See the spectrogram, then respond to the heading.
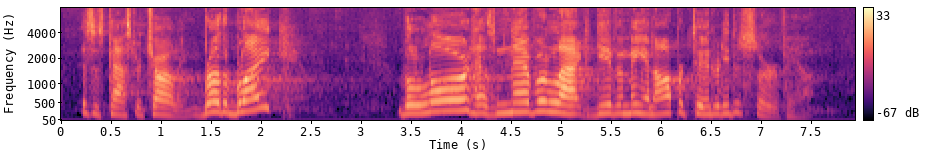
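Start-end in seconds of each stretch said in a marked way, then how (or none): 1.2-7.3 put-on country accent. Asked where their country accent went, the speaker quotes Pastor Charlie: Pastor Charlie country accent. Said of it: "where my country accent go. Here it is".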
